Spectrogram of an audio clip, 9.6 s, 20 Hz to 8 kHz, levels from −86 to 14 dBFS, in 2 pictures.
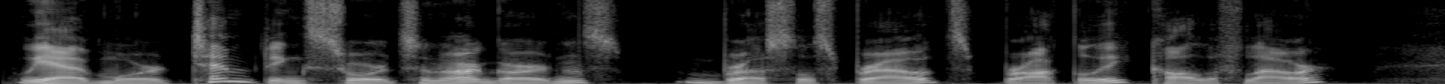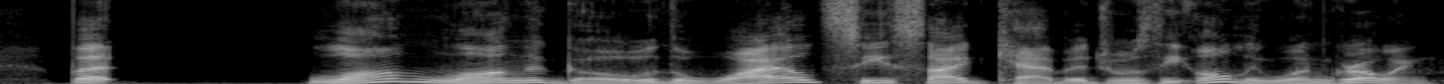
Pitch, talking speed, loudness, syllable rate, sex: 145 Hz, 150 wpm, -21 LUFS, 5.1 syllables/s, male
